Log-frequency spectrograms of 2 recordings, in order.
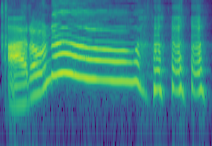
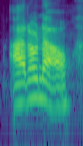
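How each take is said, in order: First: I don't know stretched slow, much higher and louder; drawn-out high I don't know. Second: Said in the usual way. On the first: Real, not acted. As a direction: sing out a long, high, giggly I don't know. Repeats shrug, then drawls it.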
